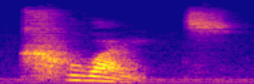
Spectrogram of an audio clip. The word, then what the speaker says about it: quite: It sounds like the color white with the k sound. Repeat after me. White. Yes, now add the k at the beginning. Quite. Quite.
